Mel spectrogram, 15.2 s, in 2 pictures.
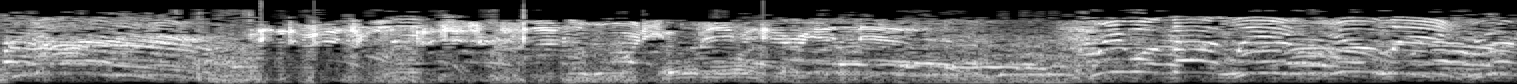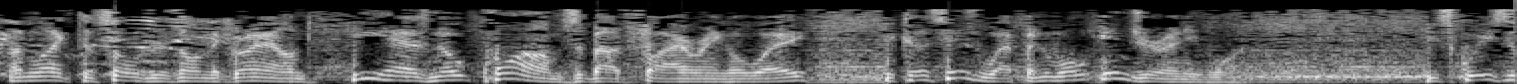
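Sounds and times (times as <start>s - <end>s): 
angry protesting crowd shouting: 0.0s - 9.0s
speech: 7.7s - 15.1s.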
